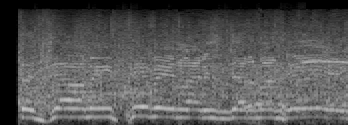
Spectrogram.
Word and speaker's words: Piven: Is that a long line of Pivens, or because I've never met a Piven before? You know, it's actually a Ukrainian name, and it's pronounced Piven, I believe, and it means rooster or singing cock.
